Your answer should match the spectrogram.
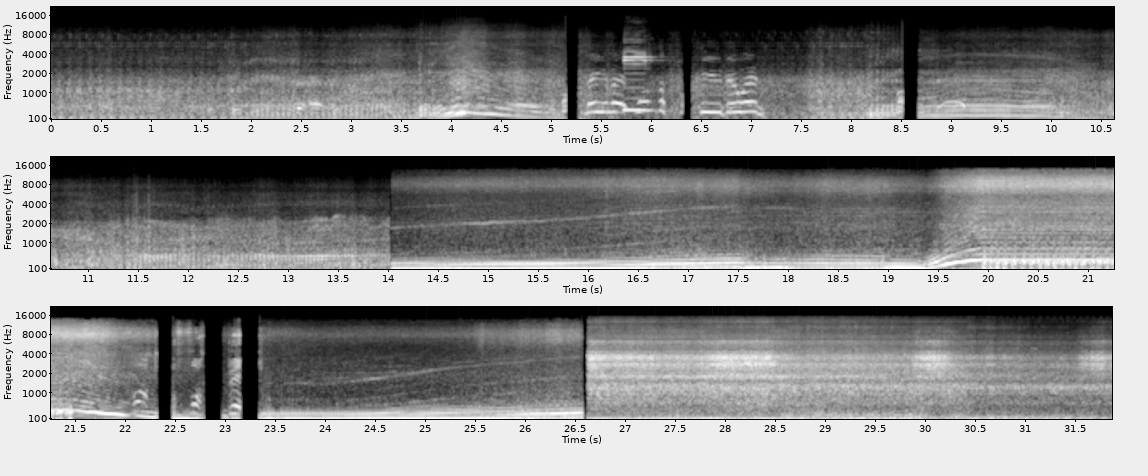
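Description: Motorcycle engines heard from the rider's position, revving up and dropping back several times, then, louder from about halfway, accelerating with the pitch climbing and falling through gear changes. Near the end the engine gives way to a steady rush of wind on the microphone.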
